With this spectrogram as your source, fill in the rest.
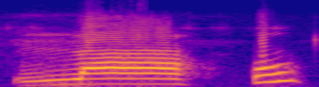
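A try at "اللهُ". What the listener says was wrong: Allahu. Here we will pronounce Alif. it's in the beginning.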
